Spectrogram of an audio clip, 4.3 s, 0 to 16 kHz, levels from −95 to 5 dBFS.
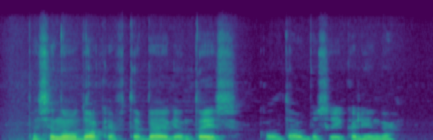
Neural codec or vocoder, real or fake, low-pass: vocoder, 48 kHz, 128 mel bands, Vocos; fake; 14.4 kHz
